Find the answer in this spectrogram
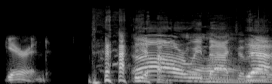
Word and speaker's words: Garand: And he said, well, I learned that actually the family they don't pronounce it Grand. They actually pronounce it Garand.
